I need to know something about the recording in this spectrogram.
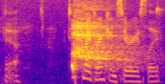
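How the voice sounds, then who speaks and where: A woman guest on a casual podcast, talking in a blunt, offhand, deadpan way. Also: low voice, normal speed, vocal fry, background noise. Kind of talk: casual drinking chat.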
